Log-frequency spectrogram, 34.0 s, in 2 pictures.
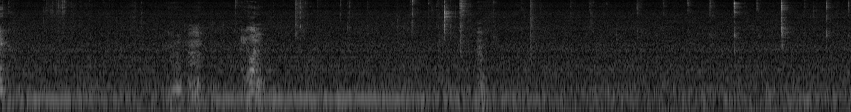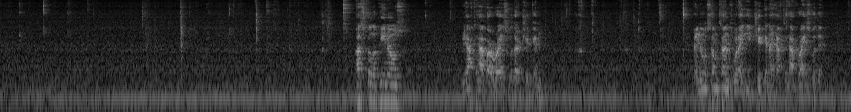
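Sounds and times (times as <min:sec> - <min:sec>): steady low hum: 0:00.0 - 0:34.0
wet chewing: 0:11.3 - 0:24.1, 0:28.2 - 0:30.9.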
